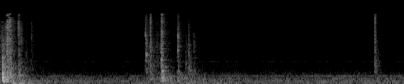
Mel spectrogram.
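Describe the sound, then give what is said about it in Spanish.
A door closing in a hallway: a soft thud at the start, then a quick cluster of latch clicks and knocks, and one last faint click near the end, with hushed quiet between. “En el pasillo Bob está en la puerta. Titubea. La cierra.”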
